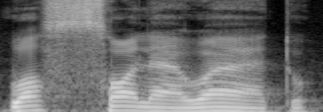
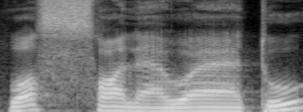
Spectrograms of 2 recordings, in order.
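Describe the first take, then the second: No difference in how they are said.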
